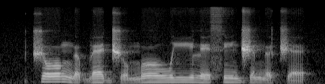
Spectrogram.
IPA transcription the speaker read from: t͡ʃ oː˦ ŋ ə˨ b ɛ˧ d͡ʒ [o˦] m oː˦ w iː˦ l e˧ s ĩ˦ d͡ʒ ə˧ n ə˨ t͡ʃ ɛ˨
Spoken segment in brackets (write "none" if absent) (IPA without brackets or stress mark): o˨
